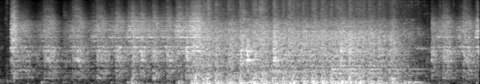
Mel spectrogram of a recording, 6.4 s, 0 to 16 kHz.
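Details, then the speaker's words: BMW E92 320i, first start after engine rebuild, M delete so it is louder than usual: catches after a short crank into an uneven, stumbling, lumpy idle; misfire because one injector was not plugged in. "guess oh one injector wasn't plugged in from what I saw"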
